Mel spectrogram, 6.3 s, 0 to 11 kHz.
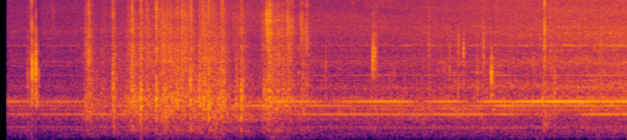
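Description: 150 kW Canyon Hydro Pelton turbine and its generator running, heard from outside the turbine house: a steady machine whine of several held tones over a rushing hiss. A few short sharp knocks sound over it.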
